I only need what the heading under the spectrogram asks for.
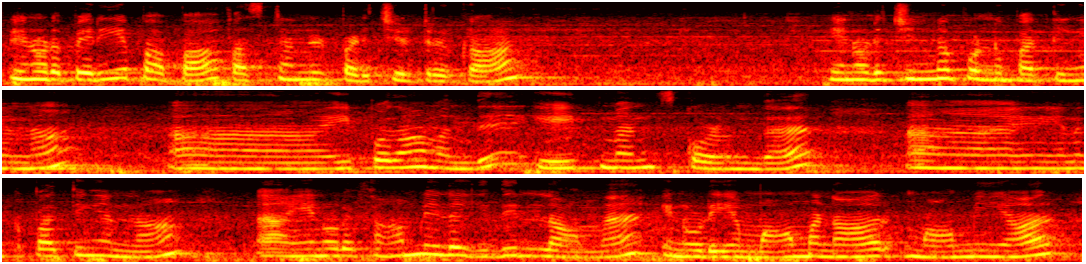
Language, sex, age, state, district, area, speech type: Tamil, female, 45-60, Tamil Nadu, Mayiladuthurai, rural, spontaneous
